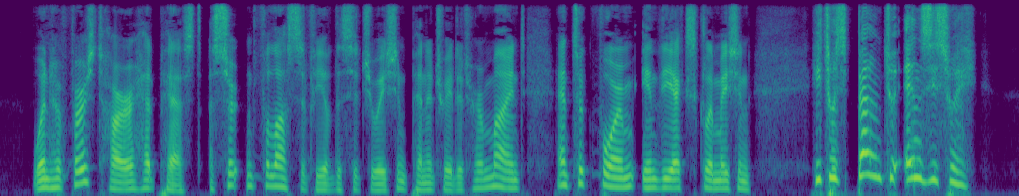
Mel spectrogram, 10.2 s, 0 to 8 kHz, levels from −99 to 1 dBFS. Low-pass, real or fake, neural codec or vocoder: 7.2 kHz; real; none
